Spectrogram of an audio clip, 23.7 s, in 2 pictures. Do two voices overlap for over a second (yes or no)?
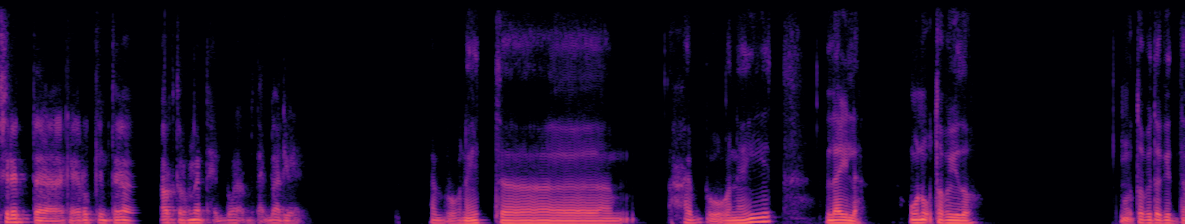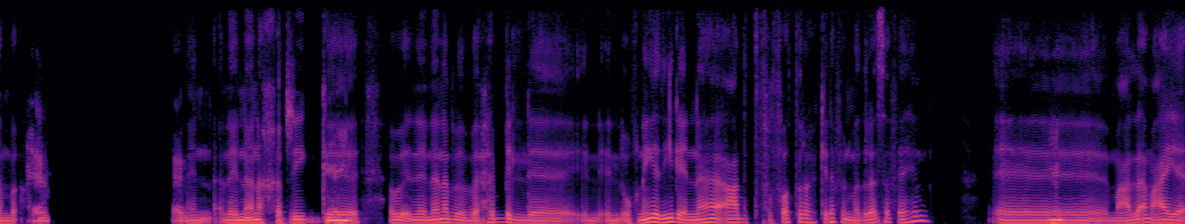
no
